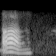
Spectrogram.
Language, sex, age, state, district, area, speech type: Nepali, male, 18-30, West Bengal, Alipurduar, urban, conversation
